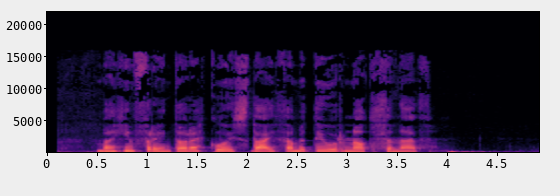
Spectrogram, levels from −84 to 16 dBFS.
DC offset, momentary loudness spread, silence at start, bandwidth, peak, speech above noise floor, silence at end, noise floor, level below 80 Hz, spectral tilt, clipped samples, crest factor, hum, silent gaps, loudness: under 0.1%; 12 LU; 0.5 s; 16 kHz; 0 dBFS; 38 dB; 0.65 s; -57 dBFS; -44 dBFS; -5.5 dB/octave; under 0.1%; 20 dB; none; none; -19 LUFS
